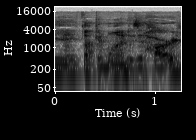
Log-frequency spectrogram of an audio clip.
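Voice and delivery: ordinary talk

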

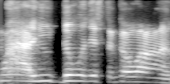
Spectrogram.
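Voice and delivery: high, screaming, yelled outburst. Retelling how Piccolo screamed at Goku: imitating Piccolo screaming. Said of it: "he was screaming at Goku like".

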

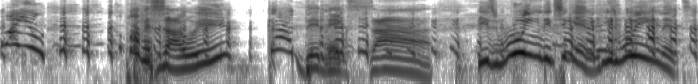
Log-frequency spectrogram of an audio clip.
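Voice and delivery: put-on Haitian accent. Retelling someone's remark about the chicken, in a put-on Haitian accent. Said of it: "said in his Haitian voice".

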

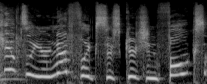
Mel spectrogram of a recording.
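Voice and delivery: squeaky cartoon mouse voice. Asked by your co-host to open the episode, Mickey Mouse impression. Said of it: "Can you do a Mickey Mouse impression".

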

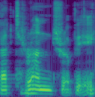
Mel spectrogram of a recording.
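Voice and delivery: word said in a vampire voice. Coining a word for someone who turns into a frog, vampire-like voice. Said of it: "Why do I say that like a vampire?".

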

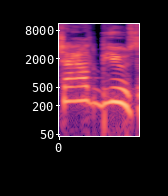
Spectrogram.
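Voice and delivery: mock very high, all-out scream at top of lungs. Parent retells son's reaction to being disciplined with a belt: imitating son yelling. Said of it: "at the top of his lungs".

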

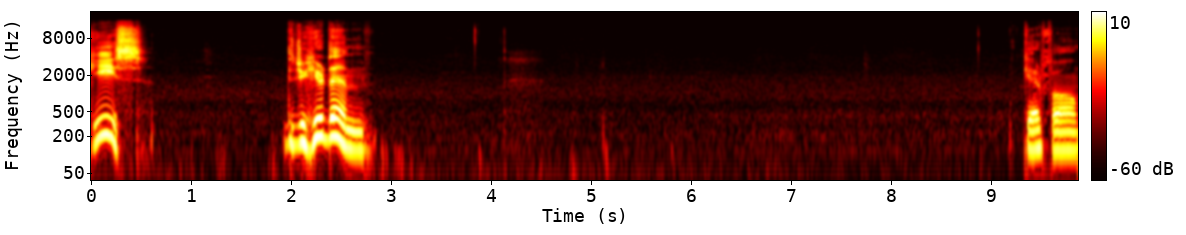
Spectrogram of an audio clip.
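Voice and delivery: vague, unplaceable continental European accent. Talking to listeners about their notes, the speaker uses a vague European accent. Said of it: "this vague European voice".

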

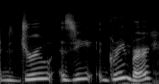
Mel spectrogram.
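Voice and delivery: slow, deliberate, carefully spaced enunciation, each part separate. Naming the episode's writer carefully: said slowly. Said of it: "I have to say it slow like that".

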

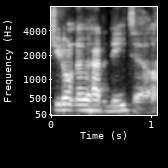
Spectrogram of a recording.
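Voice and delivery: usual speaking voice

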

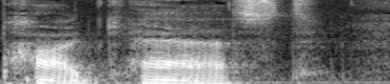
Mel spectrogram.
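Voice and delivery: podcast with punch on second syllable, cast. Welcoming listeners back to the Echolalia podcast: stress on cast in podcast. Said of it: "Maybe if I punch more on the second syllable".

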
